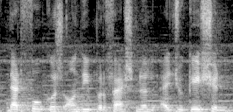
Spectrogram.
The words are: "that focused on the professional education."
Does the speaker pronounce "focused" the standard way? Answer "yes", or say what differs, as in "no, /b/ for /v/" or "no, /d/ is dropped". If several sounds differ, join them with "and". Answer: no, /t/ is dropped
